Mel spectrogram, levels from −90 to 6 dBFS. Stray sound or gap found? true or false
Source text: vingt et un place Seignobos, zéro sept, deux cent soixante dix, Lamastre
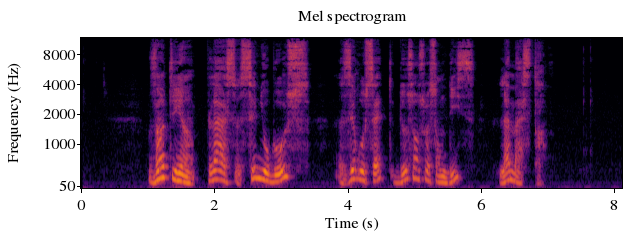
false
